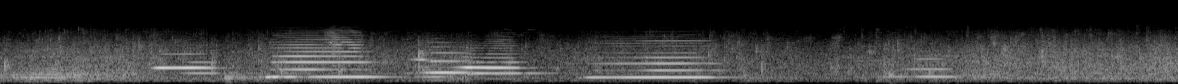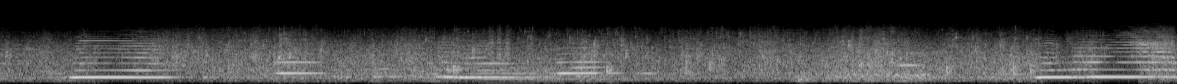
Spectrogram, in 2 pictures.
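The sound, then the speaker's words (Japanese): A pier jutting into Shiogama Port creaks and groans as waves rub against it, long resonant tones like a bowed string recurring irregularly over a steady wash of moving water, fairly loud, recorded on a portable recorder. “港に突き出た桟橋が波で擦れる音ですが、私には大きな弦楽器を練習している音に聞こえます。”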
